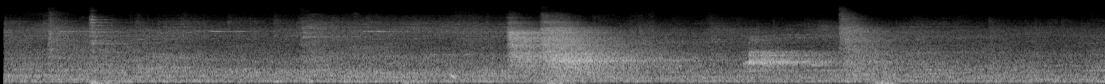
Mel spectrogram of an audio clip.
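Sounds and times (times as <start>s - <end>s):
gym hall background noise: 0.0s - 11.0s.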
